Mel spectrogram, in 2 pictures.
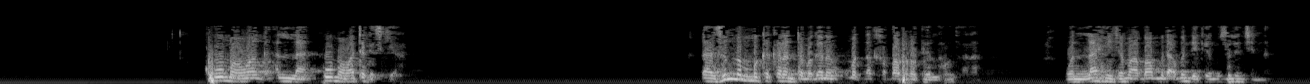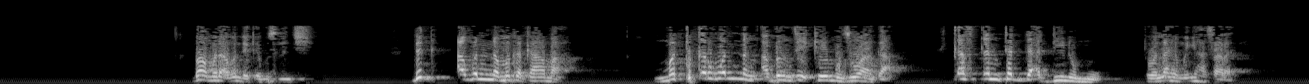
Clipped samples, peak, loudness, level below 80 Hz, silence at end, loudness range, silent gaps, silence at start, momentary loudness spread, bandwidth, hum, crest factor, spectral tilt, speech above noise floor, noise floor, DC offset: under 0.1%; -2 dBFS; -19 LUFS; -58 dBFS; 0.65 s; 8 LU; none; 2.05 s; 11 LU; 6.4 kHz; 50 Hz at -50 dBFS; 20 dB; -6 dB/octave; 43 dB; -61 dBFS; under 0.1%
